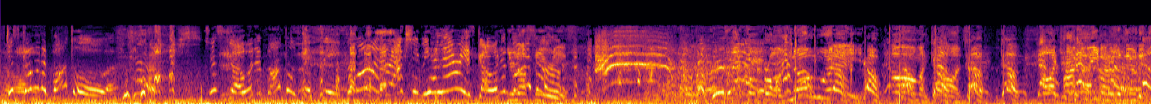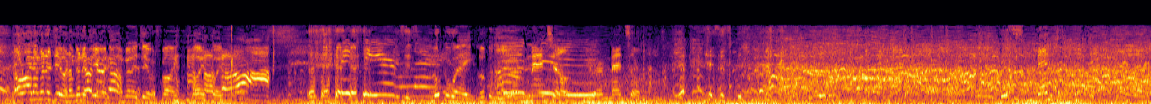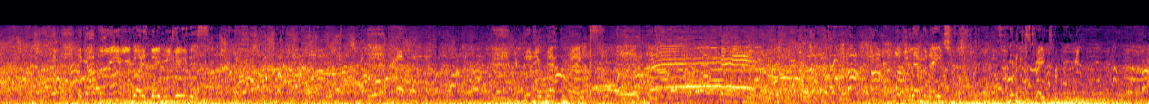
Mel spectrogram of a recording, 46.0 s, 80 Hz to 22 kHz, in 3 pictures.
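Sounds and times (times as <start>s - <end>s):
road noise inside moving car: 0.0s - 46.0s
people laughing: 1.6s - 46.0s
muffled voices: 9.0s - 46.0s.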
